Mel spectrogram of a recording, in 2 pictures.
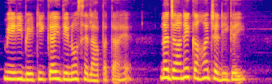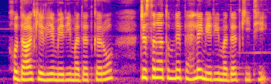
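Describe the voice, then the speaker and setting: A woman's voice: a little high, darkish tone, close to an everyday voice. A woman voicing an anxious, grieving widowed mother who pleads tearfully for help. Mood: pleading.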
